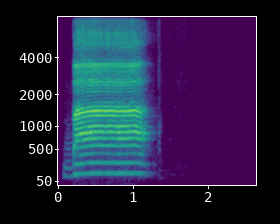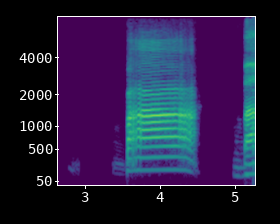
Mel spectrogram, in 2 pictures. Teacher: বাটা হলো দুই ঠোঁটের বীজ অংশ থেকে।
